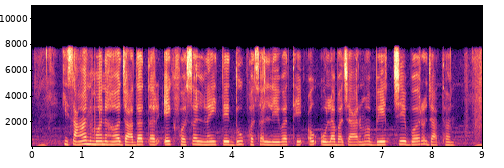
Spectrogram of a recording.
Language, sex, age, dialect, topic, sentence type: Chhattisgarhi, female, 18-24, Western/Budati/Khatahi, agriculture, statement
